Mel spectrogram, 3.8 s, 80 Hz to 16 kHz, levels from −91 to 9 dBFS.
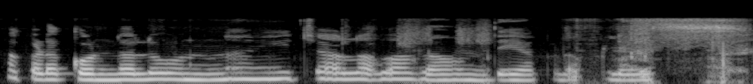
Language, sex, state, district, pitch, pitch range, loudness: Telugu, female, Andhra Pradesh, Sri Satya Sai, 220 Hz, 210-235 Hz, -18 LUFS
